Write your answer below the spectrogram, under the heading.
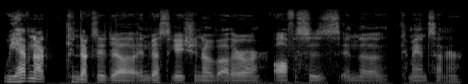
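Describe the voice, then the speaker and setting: A man's voice: low voice, a little fast, bright, forceful tone, dry recording, rough recording. A man taking part in a tabletop roleplaying game, moving between in-character lines and casual talk.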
